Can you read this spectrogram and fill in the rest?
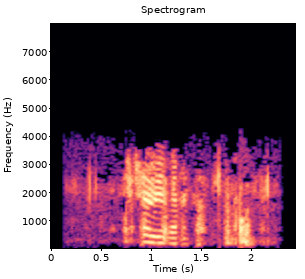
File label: Police Department, Dispatch; Mesa Police Department; 1 Fiesta Dispatch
